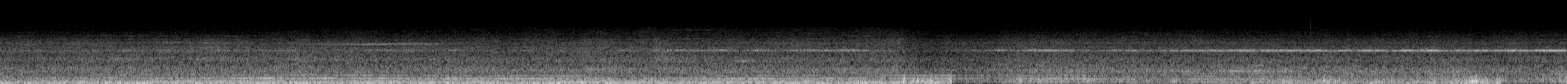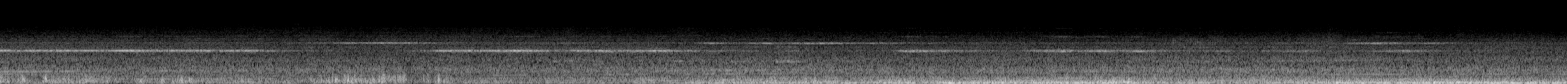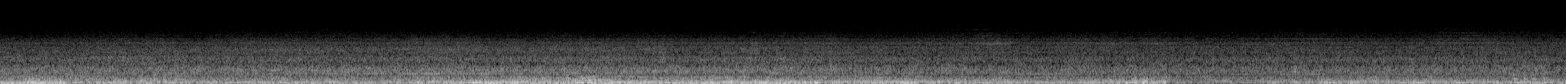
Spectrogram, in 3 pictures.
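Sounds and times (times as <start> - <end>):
freight train wheels rumbling: 0.0 - 47.0
high-pitched wheel squeals: 1.1 - 30.4.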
